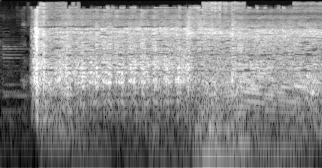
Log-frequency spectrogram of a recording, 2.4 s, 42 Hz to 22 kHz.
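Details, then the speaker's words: Ford GPW WWII Jeep four-cylinder being restarted after lay-up, points gapped to 0.40, carburetor primed, few throttle pumps: starter cranks evenly a couple seconds, engine fires once with a sharp pop but doesn't keep running. "elle a pété. Encore une fois. Ah. Ça tourne super bien."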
